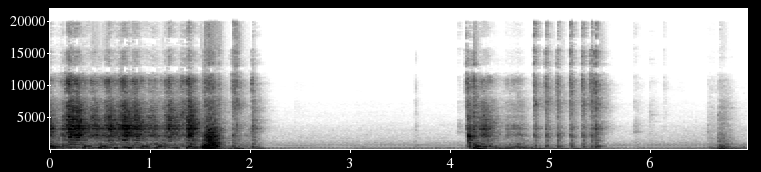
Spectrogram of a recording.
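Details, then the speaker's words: Vehicle fails to start on the key: two bursts of rapid clicking chatter and the engine never turns over. The negative battery terminal was found loose and the charger wouldn't charge; the terminal was snugged up. "any of you might know what that sound was so further inspection my battery charger didn't want to charge it this terminal ended up being loose so I got to Snug that up"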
